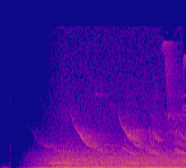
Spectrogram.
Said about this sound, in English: Just standing at the trailhead, there's a mixture of all different sorts of bird song.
